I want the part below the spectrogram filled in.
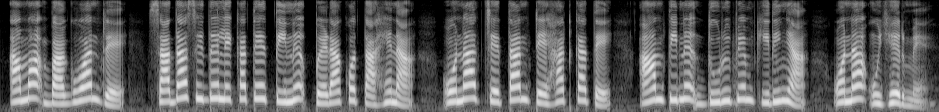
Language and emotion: Santali, neutral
